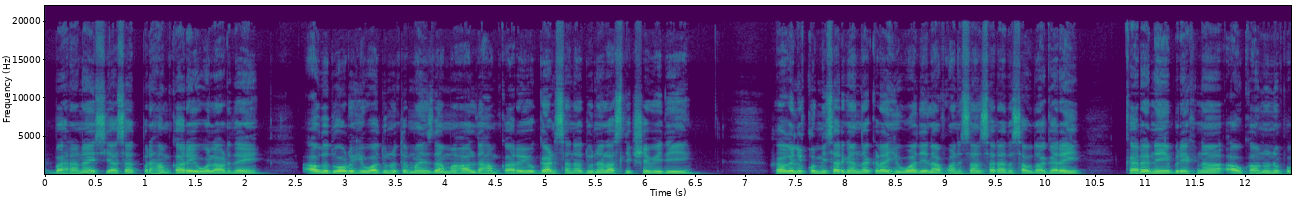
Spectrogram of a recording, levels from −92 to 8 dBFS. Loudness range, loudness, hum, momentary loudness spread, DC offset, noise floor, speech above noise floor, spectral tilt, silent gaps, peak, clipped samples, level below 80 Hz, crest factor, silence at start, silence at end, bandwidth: 2 LU; -21 LUFS; none; 6 LU; under 0.1%; -59 dBFS; 39 dB; -5.5 dB/octave; none; -4 dBFS; under 0.1%; -72 dBFS; 16 dB; 0.05 s; 0 s; over 20 kHz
